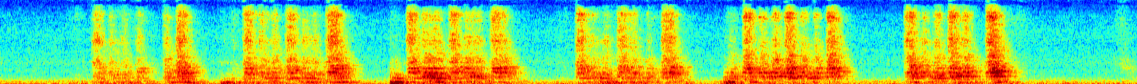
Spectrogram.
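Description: Pastel pencil scratching faintly across textured pastel paper in a run of short, quick strokes with brief pauses between, laying in fur texture.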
